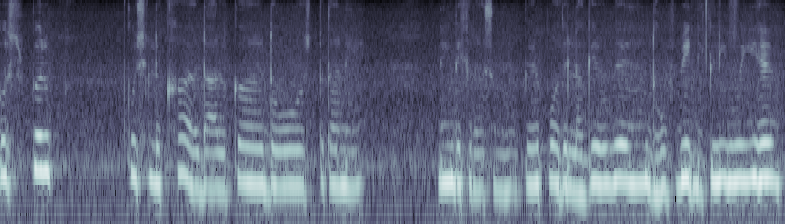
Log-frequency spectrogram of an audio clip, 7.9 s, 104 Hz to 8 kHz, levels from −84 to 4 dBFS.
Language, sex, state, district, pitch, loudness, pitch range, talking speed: Hindi, female, Uttarakhand, Tehri Garhwal, 235 Hz, -16 LUFS, 220-245 Hz, 160 wpm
